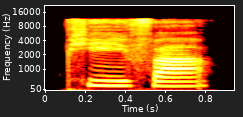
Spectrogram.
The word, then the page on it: 批发: pī fā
